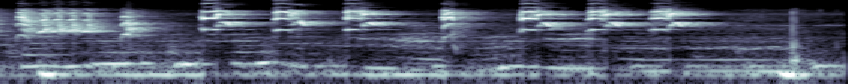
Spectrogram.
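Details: Long-tailed shrike song in a fluent one-breath, three-song style: sharp, high, separated chirps and short trills, spaced about every half second, with a low background hum.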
